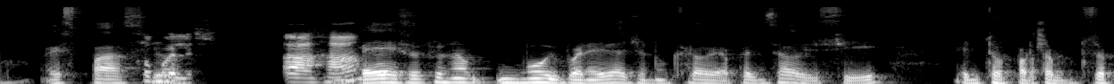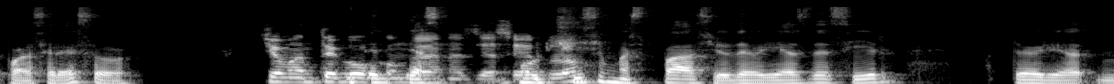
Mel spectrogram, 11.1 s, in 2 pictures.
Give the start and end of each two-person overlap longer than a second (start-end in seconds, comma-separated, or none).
7.3-8.6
